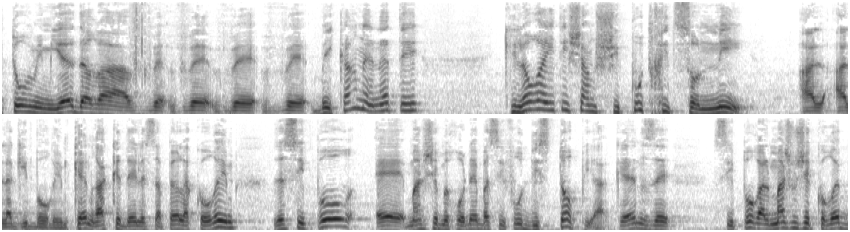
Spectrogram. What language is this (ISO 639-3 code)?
heb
